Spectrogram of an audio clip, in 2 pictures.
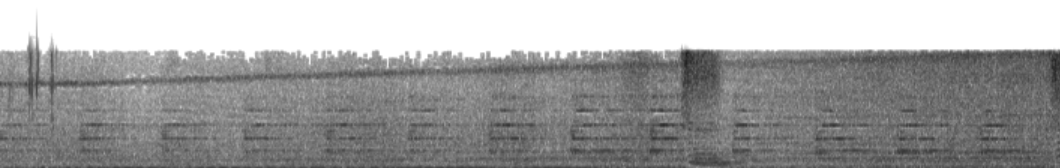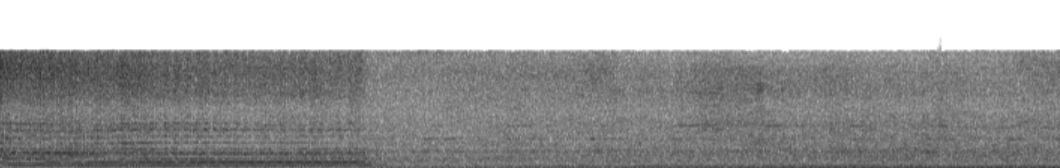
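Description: MARC commuter train passing close by. The diesel locomotive's engine drones loudly as it goes by, and its horn gives a short toot about six seconds in, then a long blast of several notes at once from about nine to twelve seconds. After that the bilevel passenger coaches rumble past on the rails.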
